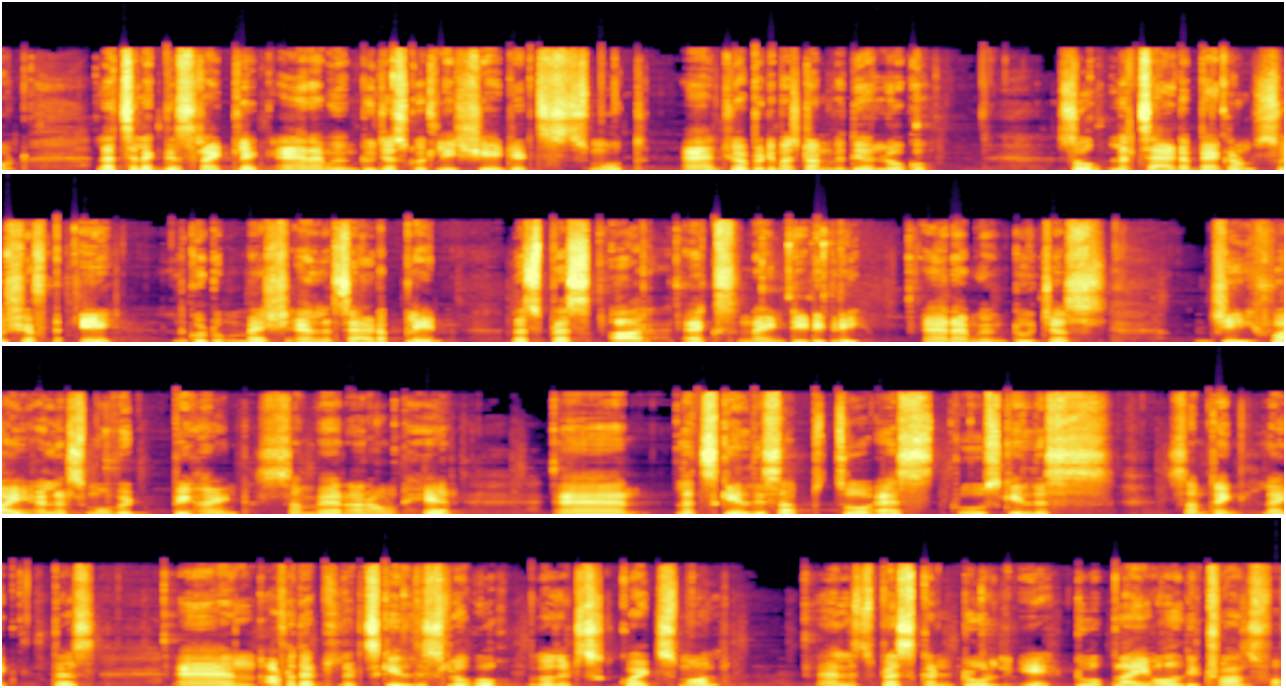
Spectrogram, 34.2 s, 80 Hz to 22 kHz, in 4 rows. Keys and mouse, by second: 0.7 click, 8.8 shift+a, 12.6 r, 16.7 g, 22.3 s, 23.4-27.8 drag, 27.8 middle click, 27.9-34.1 drag, 28.3 s, 32.2 ctrl+a.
